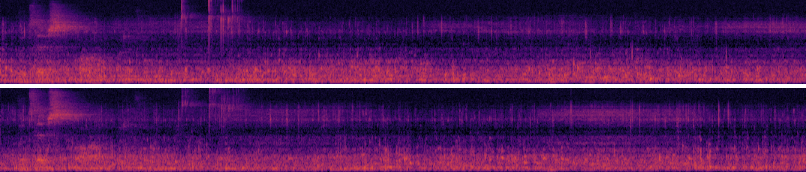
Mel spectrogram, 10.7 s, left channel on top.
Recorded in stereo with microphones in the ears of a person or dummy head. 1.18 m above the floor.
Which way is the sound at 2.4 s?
55° left (ahead or behind).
